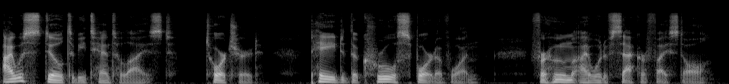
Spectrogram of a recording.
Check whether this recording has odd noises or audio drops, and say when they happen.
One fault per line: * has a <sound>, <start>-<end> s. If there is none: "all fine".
all fine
